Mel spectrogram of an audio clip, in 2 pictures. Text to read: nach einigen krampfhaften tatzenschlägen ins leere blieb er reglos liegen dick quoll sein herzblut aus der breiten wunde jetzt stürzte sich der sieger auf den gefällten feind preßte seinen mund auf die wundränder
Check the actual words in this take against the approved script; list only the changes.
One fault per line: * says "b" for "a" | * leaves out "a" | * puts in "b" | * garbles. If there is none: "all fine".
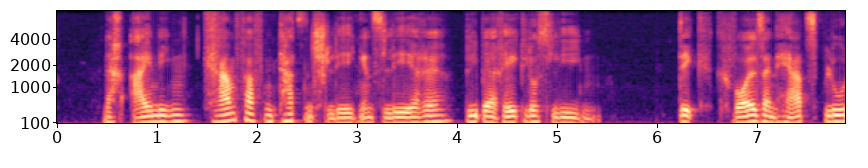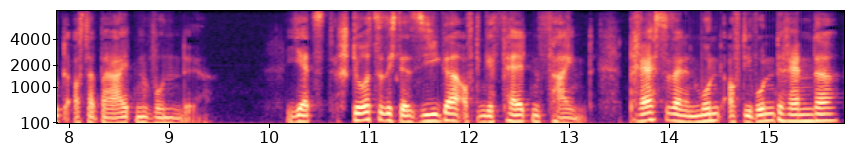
all fine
